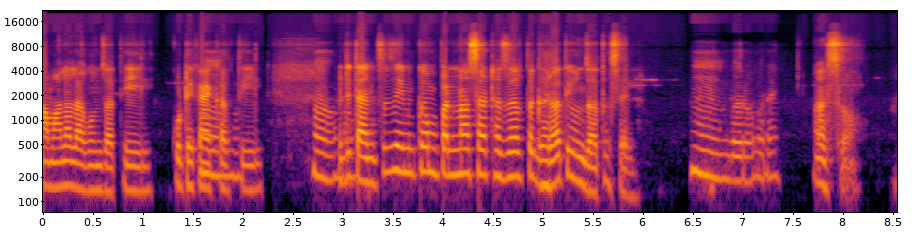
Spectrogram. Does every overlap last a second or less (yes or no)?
yes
